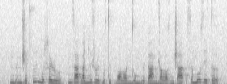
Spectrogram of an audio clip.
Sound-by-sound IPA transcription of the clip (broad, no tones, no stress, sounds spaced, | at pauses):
ŋ ɡ ø n d͡ʒ ɛ t̪ʰ ɨ ɪ̯ ŋ͡m ʊ ɬ ə ɭ ʊ | n z a ɡ a ʎ ɨ z ɭ ø ɓ ʊ t ɨ ɡ͡b ɔ lˠ o ɪ̯ n d o m b ø ɗ a ŋ ɡ e lˠ ʊ z n d͡ʒ a | s ə m o z e t ə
